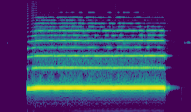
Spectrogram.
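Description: One bright, steady note G blown on a wind instrument, held evenly for around three seconds and then cut off, alone in quiet.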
